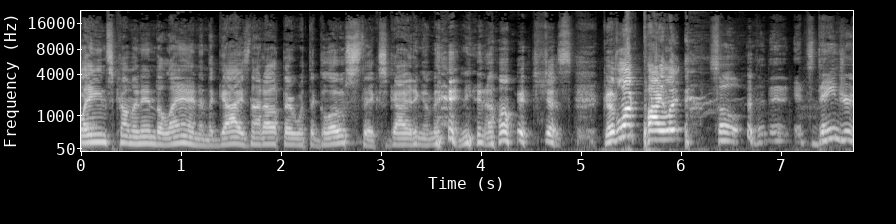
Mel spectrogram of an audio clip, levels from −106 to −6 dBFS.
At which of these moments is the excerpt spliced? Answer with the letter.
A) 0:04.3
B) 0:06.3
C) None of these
C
